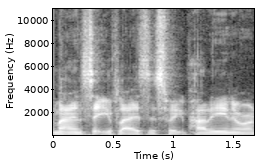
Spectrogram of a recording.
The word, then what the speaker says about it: Paulinho: Paulinho. It sounds the same. The guy on YouTube says Paulinho. You said it right the first time.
